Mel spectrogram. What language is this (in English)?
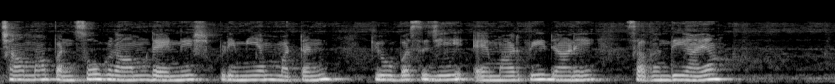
Sindhi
